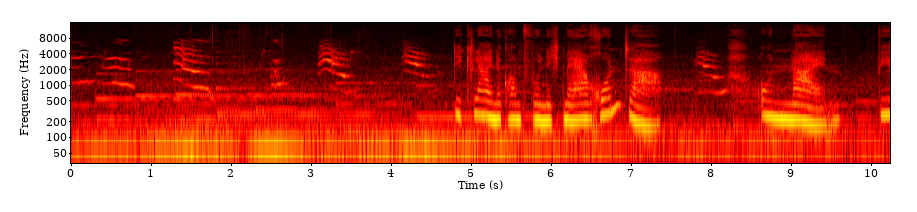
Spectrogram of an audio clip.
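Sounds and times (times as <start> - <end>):
kitten meowing pitifully: 0.0 - 1.8, 2.4 - 3.6, 4.2 - 4.6, 7.8 - 8.3
steady low hum: 0.0 - 10.2
speech: 4.8 - 7.5, 8.6 - 10.2.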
